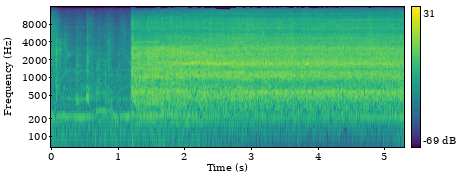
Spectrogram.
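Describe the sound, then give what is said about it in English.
An electric mixer kicks on abruptly after a second of quiet with faint clicks. It beats eggs and sugar on high speed until creamy, with a loud, steady whirring drone and a slight metallic whine, and no one talking. “I'm gonna go over to my mixer now and beat my eggs.”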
